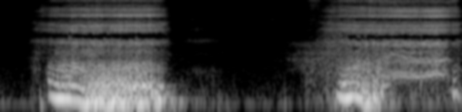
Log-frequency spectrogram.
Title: This is how guys snore 😴😂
